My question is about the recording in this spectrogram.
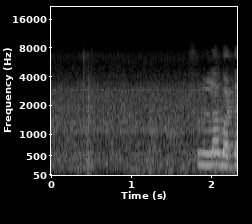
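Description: Steady background noise with a faint hum during a pause in talking, with one soft thump about half a second in; a woman's voice starts again near the end.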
